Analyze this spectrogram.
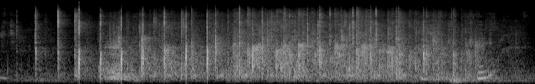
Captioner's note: audience applauding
